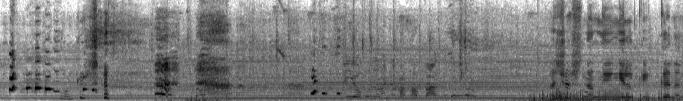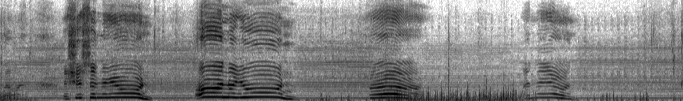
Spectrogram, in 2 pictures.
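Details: Pet dog whining excitedly after hearing a rat's noise and wanting to catch it: drawn-out, bending whimpers in several bursts, mixed with a woman's repeated excited exclamations in Filipino and faint background music.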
